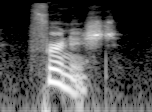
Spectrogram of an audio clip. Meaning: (verb) simple past and past participle of furnish; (adjective) 1. equipped with whatever is needed 2. supplied with furniture
- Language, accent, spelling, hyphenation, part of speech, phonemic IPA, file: English, US, furnished, fur‧nished, verb / adjective, /ˈfɝnɪʃt/, En-us-furnished.ogg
